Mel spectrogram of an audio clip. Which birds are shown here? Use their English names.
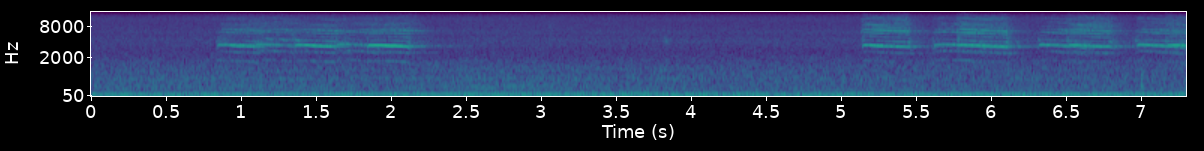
Blue Jay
